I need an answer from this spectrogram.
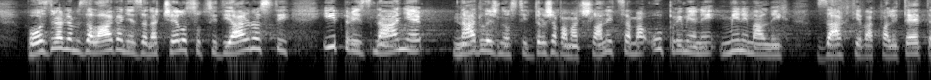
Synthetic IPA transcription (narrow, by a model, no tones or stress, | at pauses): po̞zd̪ɾaʋʎamzalaːɡaɲe̞zanat͡ʃe̞ːlo̞supsid̪iaːɾno̞st̪iipɾiznaːɲe̞ | naːd̪le̞ʒno̞st̪id̪r̩ʒaʋamat͡ʃlˠanit̪samaʔupɾimje̞niminimalˠnix | zaːxt̪je̞ʋakʋalit̪eːt̪e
